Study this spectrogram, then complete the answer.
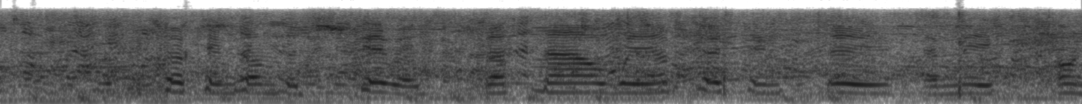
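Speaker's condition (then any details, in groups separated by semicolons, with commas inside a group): Cerebral palsy; oxygen starvation at birth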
